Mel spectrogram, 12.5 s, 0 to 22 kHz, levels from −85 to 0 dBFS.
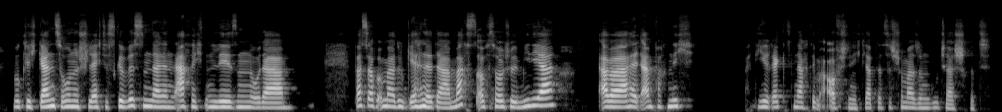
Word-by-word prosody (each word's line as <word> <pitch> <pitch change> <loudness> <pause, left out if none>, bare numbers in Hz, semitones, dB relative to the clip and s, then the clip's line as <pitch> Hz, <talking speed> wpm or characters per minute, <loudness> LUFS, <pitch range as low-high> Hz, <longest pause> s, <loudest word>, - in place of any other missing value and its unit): wirklich 200 0 -3
ganz 205 +3 +5
ohne 205 +1 +2
schlechtes 195 -2 -3
Gewissen 225 +1 +1
deine 195 -1 +1
Nachrichten 205 +1 0
lesen 195 -1 +1
oder 175 -1 +2 0.8
was 235 +1 -2
auch 230 0 0
immer 215 -3 +1
du 205 -1 0
gerne 195 +2 +3
da 170 -3 +1
machst 240 +10 -1
auf 195 0 -2
Social 200 -1 -1
Media 245 +6 +4 0.6
aber 195 0 +6
halt 200 -2 0
einfach 200 0 -1
nicht 220 +1 -3 0.8
direkt 195 0 -4
nach 185 -4 -3
dem - - -9
Aufstehen. 165 -2 -5
Ich 150 - -10
glaube, 170 0 -7
das 170 -1 -12
ist 175 - -11
schon 185 +1 -9
mal 170 -1 -4
so 165 - -7
'n 160 0 -7
guter 160 -4 -8
Schritt. 470 - -13
195 Hz, 175 wpm, -23 LUFS, 180-210 Hz, 0.8 s, aber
